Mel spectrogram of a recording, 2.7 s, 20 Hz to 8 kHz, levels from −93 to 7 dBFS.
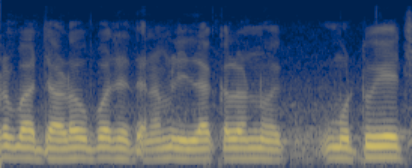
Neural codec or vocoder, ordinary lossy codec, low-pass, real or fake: none; MP3, 64 kbps; 7.2 kHz; real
